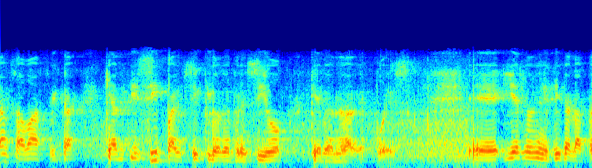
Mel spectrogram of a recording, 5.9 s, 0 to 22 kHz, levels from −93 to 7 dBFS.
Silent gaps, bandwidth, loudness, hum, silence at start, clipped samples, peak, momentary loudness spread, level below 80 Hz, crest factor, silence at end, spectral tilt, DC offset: none; 6.6 kHz; -19 LUFS; none; 0 s; under 0.1%; 0 dBFS; 7 LU; -52 dBFS; 18 dB; 0 s; -3.5 dB/octave; under 0.1%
